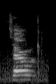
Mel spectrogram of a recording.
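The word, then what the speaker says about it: Terah: house that's how you say his name yeah Terra all right he separated him from his uh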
